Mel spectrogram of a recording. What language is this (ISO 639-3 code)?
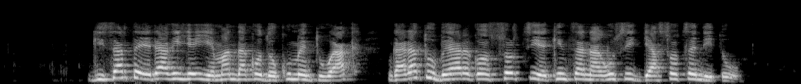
eus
